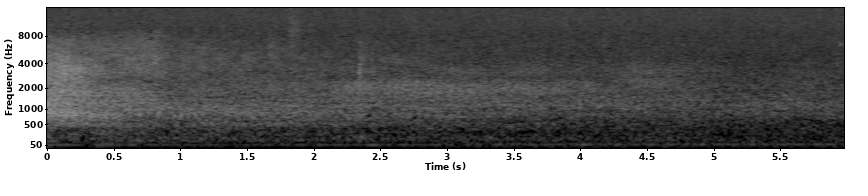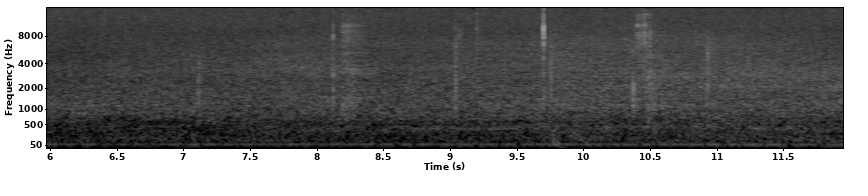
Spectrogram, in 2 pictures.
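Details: A steady low rumble like distant traffic or wind fills the recording. There are faint clicks and brief rustles, but no animal voice stands out.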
